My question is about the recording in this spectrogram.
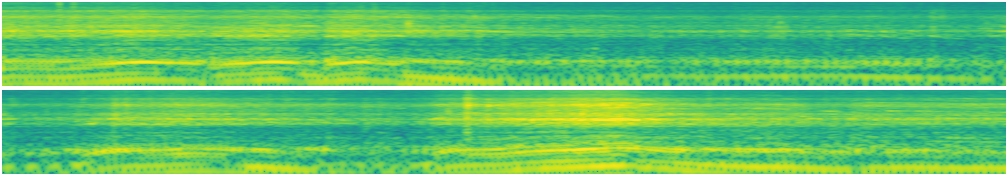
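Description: ATV engine running as the quad is ridden, its pitch rising and falling with the throttle several times, loudest about eight seconds in.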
